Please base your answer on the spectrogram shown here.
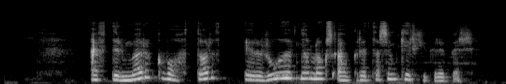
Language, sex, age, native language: Icelandic, female, 30-39, Icelandic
